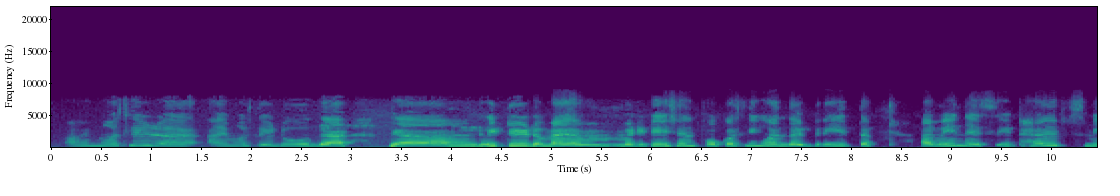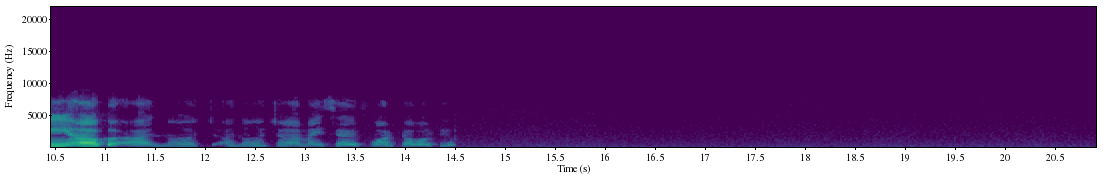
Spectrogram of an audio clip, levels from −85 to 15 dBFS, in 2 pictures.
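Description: From 0.84 s to 11.01 s the speech sinks steadily, about 20 dB in all, as automatic gain falling takes hold. The gain control judged the input too loud, or its background noise too strong, and kept lowering its gain. What separates this from a talker simply moving, which also happens around 2.5 s, is that the room noise drops right along with the speech. A change at the microphone would leave the background where it was.

Then, from 11.28 s to 14.62 s, comes automatic gain rising. Around 11.0 s the talker moves away and the input falls by about 24 dB, so the control slowly raises its gain again, about 7 dB over more than three seconds. Speech and background swell together, and that shared swell marks it as the gain control rather than the talker returning. It also recovers far less than the drop it follows. Throughout, the Opus call path leaves nothing above 8 kHz.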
